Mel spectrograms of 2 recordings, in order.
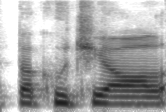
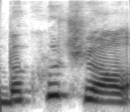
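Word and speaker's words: bakuchiol: Um I usually pronounce it as bakuchial because that's what I heard being Yeah.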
